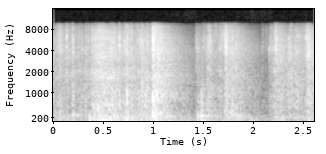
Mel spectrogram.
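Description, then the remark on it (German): Crinkly rustling of gift wrapping paper, a steady papery crackle with several sharper crunching bursts as it is handled and torn, no voices present. “Ach, das wird eine Raschelfolge, ne?”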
